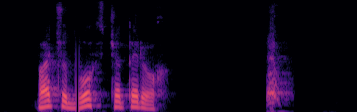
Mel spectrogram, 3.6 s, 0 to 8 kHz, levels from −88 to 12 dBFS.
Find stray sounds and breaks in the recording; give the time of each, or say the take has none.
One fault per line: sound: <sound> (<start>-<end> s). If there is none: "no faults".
sound: dropout (0.8-0.8 s)
sound: bark (2.7-2.9 s)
